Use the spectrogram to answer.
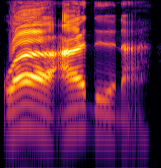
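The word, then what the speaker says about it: وعدنا: Jadi contoh misalnya bagaimana ee contohnya begini waadna. Nah, kesalahan yang terjadi membacanya sama tidak mantul. Yang pertama itu kesalahan dalam membaca qalqalah. Yang kedua diati menambahkan hamzah. Contoh yang pertama waadna tidak memantul. Yang kedua, menambahkan hamzah. Waadna itu menambahkan hamzah.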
